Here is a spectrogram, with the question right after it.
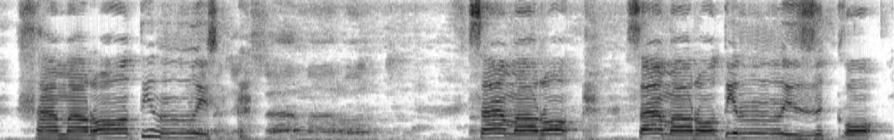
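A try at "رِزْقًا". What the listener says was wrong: Nah, huruf za jangan mantul. Rizqo. Rizqo.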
